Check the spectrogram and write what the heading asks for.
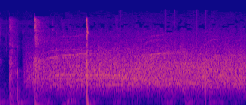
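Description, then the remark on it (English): A crowd breaks into applause for Marla Gibbs that swells within a moment and holds as a steady, dense wash of clapping for a few seconds, with a few sharper claps standing out. “So clap it up again for Ms.”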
